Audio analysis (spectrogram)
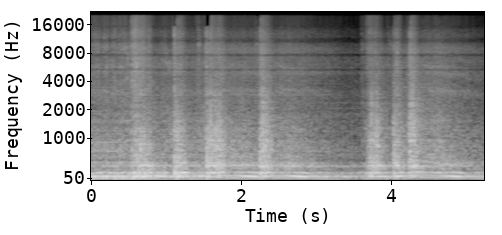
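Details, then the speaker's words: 429 Ford big block V8 with Holley Sniper EFI, Hooker Super Competition headers, MSD parts; deep idle with slight lope, snapping up in quick sharp revs and dropping straight back; snappy, touchy throttle, running healthy. "wow that is snappy it's extremely touchy wow it's definitely got a little bit of a lumpiness to it too"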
